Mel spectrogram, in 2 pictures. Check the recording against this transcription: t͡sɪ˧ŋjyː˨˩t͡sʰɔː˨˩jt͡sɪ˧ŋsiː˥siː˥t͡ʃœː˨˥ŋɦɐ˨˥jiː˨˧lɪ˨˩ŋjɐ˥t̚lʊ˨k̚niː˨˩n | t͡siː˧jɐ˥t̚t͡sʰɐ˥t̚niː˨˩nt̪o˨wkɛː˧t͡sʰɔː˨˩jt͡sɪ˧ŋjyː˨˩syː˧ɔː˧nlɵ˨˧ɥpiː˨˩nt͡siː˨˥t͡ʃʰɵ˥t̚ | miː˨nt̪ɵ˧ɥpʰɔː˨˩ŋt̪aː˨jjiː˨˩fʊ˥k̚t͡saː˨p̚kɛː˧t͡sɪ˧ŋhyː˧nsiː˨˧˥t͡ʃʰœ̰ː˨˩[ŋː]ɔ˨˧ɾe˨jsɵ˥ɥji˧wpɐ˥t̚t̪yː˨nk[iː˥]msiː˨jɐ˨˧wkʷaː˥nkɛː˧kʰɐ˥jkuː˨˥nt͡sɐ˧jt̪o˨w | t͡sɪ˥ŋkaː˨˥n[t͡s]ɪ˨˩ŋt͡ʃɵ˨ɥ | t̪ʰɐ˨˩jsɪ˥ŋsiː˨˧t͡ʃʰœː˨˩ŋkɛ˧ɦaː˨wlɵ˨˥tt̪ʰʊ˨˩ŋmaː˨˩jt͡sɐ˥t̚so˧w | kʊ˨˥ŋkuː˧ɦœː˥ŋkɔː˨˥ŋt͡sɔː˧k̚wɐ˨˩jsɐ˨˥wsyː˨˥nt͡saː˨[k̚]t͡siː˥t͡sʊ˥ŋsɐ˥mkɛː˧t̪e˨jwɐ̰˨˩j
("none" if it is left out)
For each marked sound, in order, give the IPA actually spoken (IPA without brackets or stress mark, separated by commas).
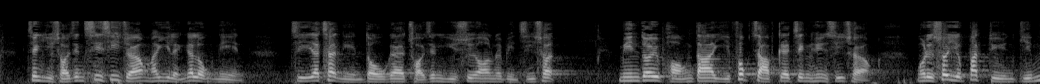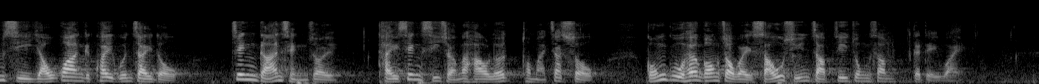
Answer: ŋː, iː˨˥, t͡sʰ, p̚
